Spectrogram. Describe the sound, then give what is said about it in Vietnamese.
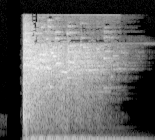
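A round, gold-coloured glass mirror shatters in one sudden, bright crash, and high glassy shards ring and tinkle as they fade over about a second and a half. “Chỉ nghe một tiếng vang lên thanh thúy, kính tròn vỡ vụn ra, mất hết linh quang mà rơi xuống đất.”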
